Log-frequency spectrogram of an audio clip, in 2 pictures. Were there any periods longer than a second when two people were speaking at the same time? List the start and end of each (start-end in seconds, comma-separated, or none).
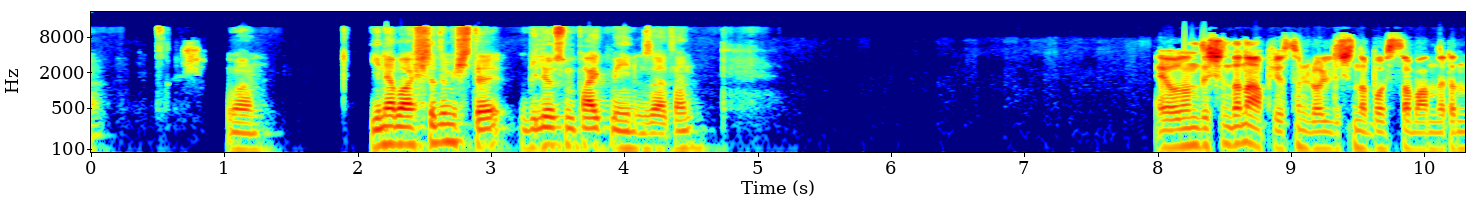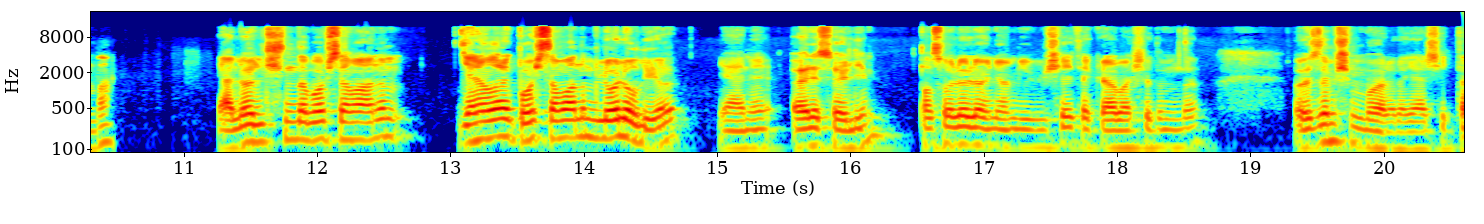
none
